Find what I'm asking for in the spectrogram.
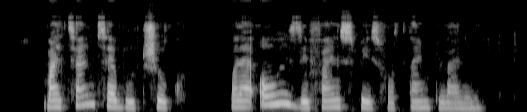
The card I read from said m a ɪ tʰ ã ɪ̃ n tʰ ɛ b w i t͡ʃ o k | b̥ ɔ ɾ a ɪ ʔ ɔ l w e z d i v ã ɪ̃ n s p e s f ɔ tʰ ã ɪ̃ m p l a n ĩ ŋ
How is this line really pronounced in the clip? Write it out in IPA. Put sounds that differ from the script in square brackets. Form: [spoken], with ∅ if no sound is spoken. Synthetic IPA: m a ɪ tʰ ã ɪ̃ [m] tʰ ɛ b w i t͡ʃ o k | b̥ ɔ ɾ a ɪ ʔ ɔ l w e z d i [f] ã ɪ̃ n s p e s f ɔ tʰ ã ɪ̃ m p l a n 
